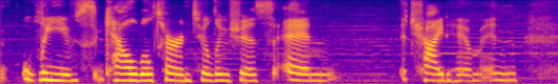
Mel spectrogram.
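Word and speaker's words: Leucis: L-E-U, Lou, C-I-S, Shis. Lucius.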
